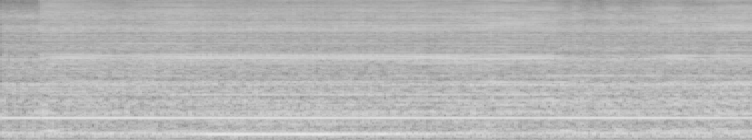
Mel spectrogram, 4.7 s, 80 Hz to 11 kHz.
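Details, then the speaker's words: Wood lathe at about 3,000 rpm, shear cutter on the outside of an ash/maple segmented bowl held by glue hub and tailstock: steady high whir with an even, smooth cutting hiss and hair-like chips. Clean cutting after chipping at lower speed. "so much of this is sound. And then if you can see those chips, they're just like hairs. It's cutting super, super that. I'm happy with that."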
